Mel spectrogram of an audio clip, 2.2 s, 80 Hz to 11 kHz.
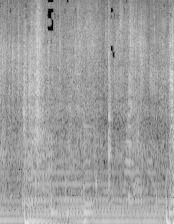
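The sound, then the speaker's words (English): Steamed basmati rice being poured and stirred into a mushroom and leek sauce in a hot pan, with steady sizzling and a few louder scraping, stirring bursts. “So we're going to add some steamed basmati rice, 2 cups of steamed basmati rice. So we just pour that in and stir it through.”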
